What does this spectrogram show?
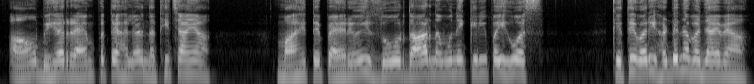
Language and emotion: Sindhi, fearful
